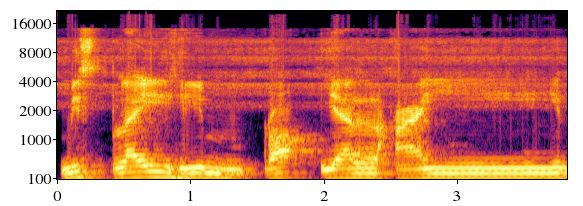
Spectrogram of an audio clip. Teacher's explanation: ain ini baca 2 sampai 5 ketukan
